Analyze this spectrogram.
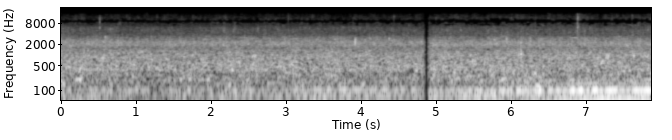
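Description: Creek water running steadily, an even rushing wash. It cuts out for an instant about five seconds in, and a low rumble comes in near the end.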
